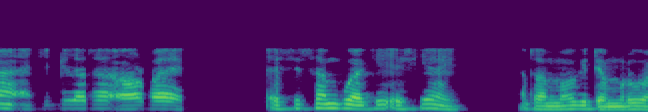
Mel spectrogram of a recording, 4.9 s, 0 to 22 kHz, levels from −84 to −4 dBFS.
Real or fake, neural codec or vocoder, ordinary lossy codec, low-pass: fake; codec, 16 kHz, 16 kbps, FreqCodec, smaller model; none; 3.6 kHz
